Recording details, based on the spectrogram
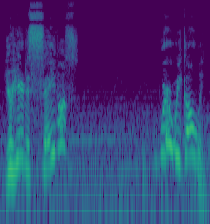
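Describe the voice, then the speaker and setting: An actor playing a timid, grateful captive slave in a video game, earnest and full of disbelief. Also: male voice, extremely high pitch, very animated, moderate pace, a bit bright, slight background noise, exaggerated voice. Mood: amazed, grateful. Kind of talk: video game character dialogue.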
